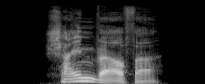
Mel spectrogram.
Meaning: 1. spotlight 2. headlight 3. headlamp 4. floodlight 5. searchlight
- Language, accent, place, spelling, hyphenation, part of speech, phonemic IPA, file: German, Germany, Berlin, Scheinwerfer, Schein‧wer‧fer, noun, /ˈʃaɪ̯nˌvɛʁfɐ/, De-Scheinwerfer.ogg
